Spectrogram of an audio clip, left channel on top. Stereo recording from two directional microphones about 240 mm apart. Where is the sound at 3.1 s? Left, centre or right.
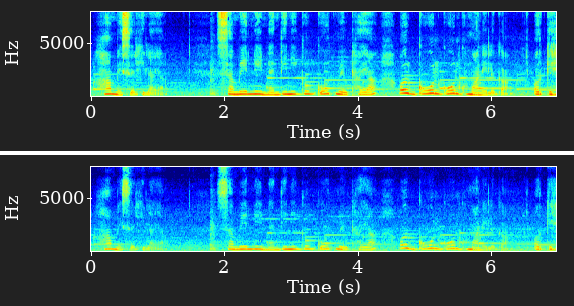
Left.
